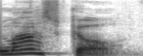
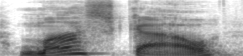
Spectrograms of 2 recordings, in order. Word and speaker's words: Moscow: voice he loudly said there's no cow in Moscow you see it was a pronunciation mistake I had just been on the air saying Moscow and not Moscow well let me tell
